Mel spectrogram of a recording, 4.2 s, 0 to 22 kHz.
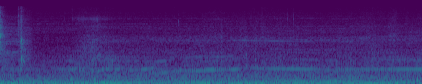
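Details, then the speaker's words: Under a low fan rumble, a thin whine climbs in pitch then holds steady as the Osicom OfficeMate 286's newly attached hard drive spins up. Lots of drive noise; whether it's good or bad is unknown. "lots of hard drive noise i don't know if you can hear that don't know if it's good hard drive noise or a bad hard drive noise but it's a hard drive noise"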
